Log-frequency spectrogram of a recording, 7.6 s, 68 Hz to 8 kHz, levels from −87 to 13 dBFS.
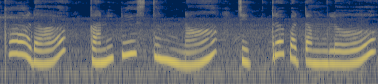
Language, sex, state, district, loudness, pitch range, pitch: Telugu, female, Andhra Pradesh, Sri Satya Sai, -13 LUFS, 230-355 Hz, 270 Hz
